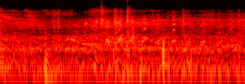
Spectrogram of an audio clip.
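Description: Domestic pigeons cooing softly, with a few light clicks.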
